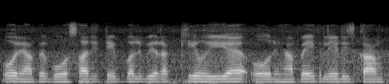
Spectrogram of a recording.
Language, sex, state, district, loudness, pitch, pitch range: Hindi, female, Haryana, Jhajjar, -18 LUFS, 125 Hz, 125-130 Hz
